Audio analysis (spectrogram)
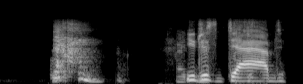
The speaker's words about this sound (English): I just dabbed and I also sneezed, my first sneeze on my podcast, but you know what, this is raw and unedited, so that's what you get.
